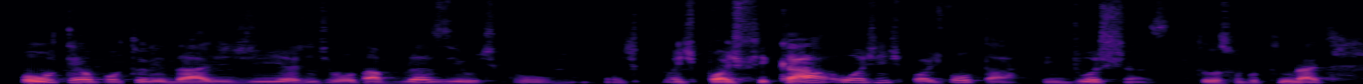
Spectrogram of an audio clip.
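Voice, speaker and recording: Over a quiet background, a man talks at a very fast pace in a fairly high pitch with a dark, mellow tone, ordinary pitch variation and big swings in loudness, the sound dry and close with no echo. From Brazil (born Switzerland, childhood in France until 9). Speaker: historian and music teacher. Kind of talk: interview. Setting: live stream video call. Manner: halting, many repetitions and fillers.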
